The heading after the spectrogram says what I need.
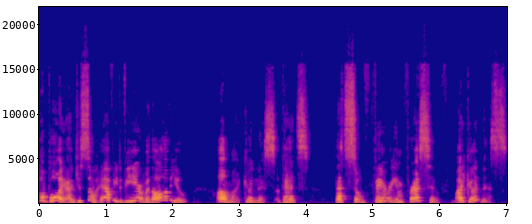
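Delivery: very high, cheerful character voice. Imagining reading Riel's lines for an audition, in a cheerful Riel voice. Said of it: "if I was reading Riel's lines".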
